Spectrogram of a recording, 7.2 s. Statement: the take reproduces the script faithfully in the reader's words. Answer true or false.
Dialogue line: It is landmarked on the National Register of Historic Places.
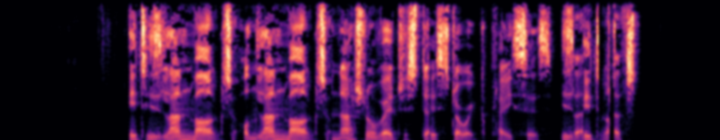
false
